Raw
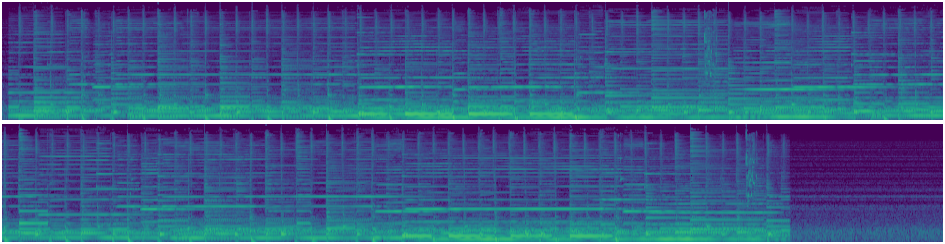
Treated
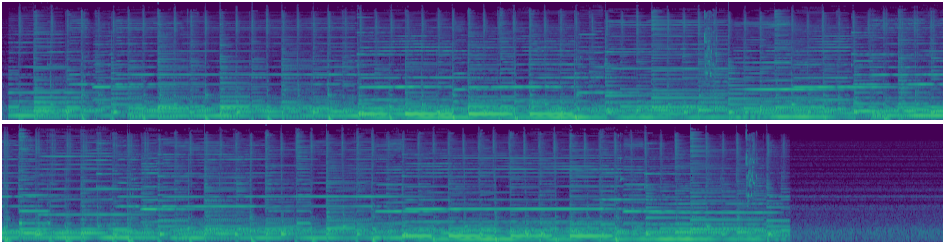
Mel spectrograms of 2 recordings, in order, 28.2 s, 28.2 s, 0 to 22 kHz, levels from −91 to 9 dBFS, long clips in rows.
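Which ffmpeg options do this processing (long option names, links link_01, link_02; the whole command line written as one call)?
ffmpeg -i in.wav -filter_complex "[0:a]asettb=1/sr,asplit=3[link_01][link_02][link_03];[link_01]atrim=end=13.024[link_04];[link_02]atrim=start=13.02:end=16.42,asetpts=PTS-STARTPTS,afade=type=in:duration=0.004:curve=qsin,afade=type=out:start_time=3.396:duration=0.004:curve=qsin,asplit=2[link_05][link_06];[link_06]adelay=37,volume=-3dB[link_07];[link_05][link_07]amix=inputs=2:normalize=0,atrim=end_sample=149940[link_08];[link_03]atrim=start=16.416[link_09];[link_04][link_08]acrossfade=duration=0.004:curve1=hsin:curve2=qsin[link_10];[link_10][link_09]acrossfade=duration=0.004:curve1=qsin:curve2=hsin" out.wav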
